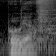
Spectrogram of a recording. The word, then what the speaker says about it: Puglia: Rhymes with Shmulia. Puglia.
